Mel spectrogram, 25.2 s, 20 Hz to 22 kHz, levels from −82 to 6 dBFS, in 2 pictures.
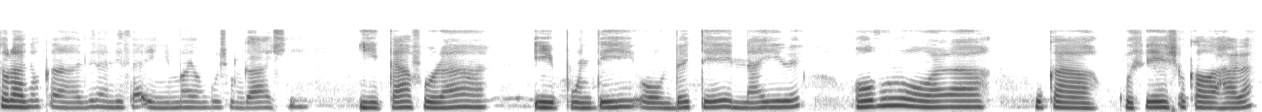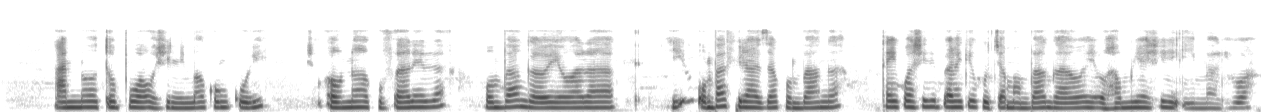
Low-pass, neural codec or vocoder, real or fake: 7.2 kHz; codec, 16 kHz, 4 kbps, X-Codec, HuBERT features, trained on balanced general audio; fake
